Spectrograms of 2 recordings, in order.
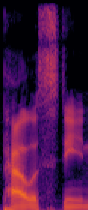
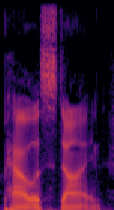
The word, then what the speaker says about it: Palestine: derailment in Palestine Ohio and apparently it's actually pronounced Palestine not Palestine the one in the Middle East is pronounced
